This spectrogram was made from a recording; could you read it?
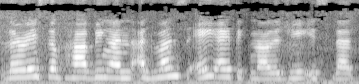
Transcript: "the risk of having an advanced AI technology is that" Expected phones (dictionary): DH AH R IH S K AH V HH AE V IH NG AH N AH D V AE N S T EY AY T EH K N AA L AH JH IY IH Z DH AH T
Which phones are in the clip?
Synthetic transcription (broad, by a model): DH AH R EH S AH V HH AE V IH NG AH N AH D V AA N S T EY AY T EH K N AA L AH JH IY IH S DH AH T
